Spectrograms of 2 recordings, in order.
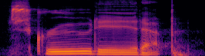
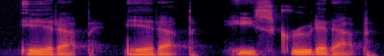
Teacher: The T in it is pronounced like a fast D.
